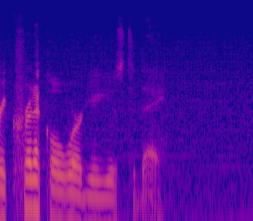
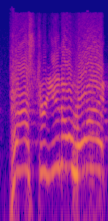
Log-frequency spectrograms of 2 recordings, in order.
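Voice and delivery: high, loud mocking call of an upset person; mock upset shout; 8 dB louder than usual. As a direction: exaggerate their angry opener. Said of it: "That same person".

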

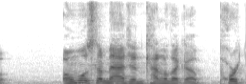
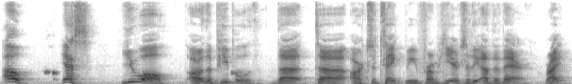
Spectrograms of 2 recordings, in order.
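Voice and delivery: lightly voiced halfling, higher and louder at the start; a hint of an eager little halfling calling out; halfling hailing the party from a distance; halfling NPC voice; 4 semitones higher, 6 dB louder than usual. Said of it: "in the distance says".

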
